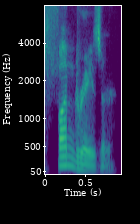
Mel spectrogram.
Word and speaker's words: fundraiser: saying fundraiser but it's fundraiser fundraiser you're still putting the stress on rey fundraiser fundraiser that's better that's better and then t-shirts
